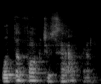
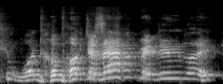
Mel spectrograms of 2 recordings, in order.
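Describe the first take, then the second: First: Stunned disbelief. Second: Disbelief shout. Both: Retold or imitated. Stunned after meeting the husband.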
